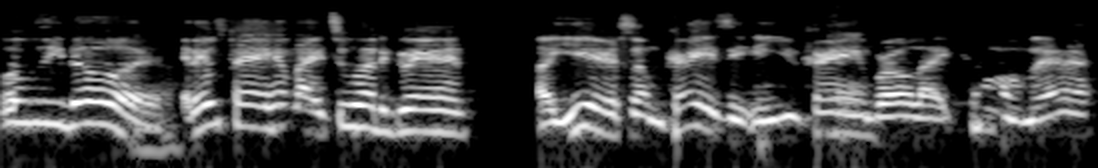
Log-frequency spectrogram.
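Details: Adult man; no speech disorder.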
